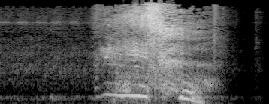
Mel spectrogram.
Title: cold sneezes (male)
